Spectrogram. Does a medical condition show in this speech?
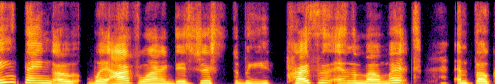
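Yes: hemiplegic cerebral palsy.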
